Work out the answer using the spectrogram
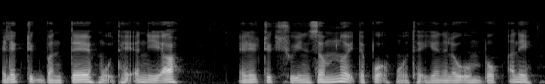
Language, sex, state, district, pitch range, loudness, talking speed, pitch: Mizo, male, Mizoram, Aizawl, 95-110 Hz, -22 LUFS, 250 wpm, 105 Hz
